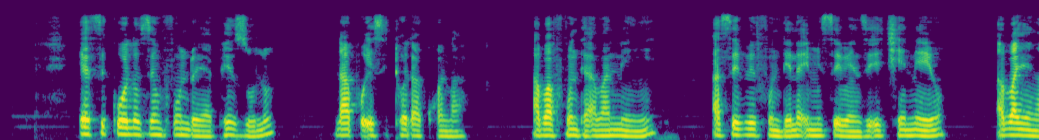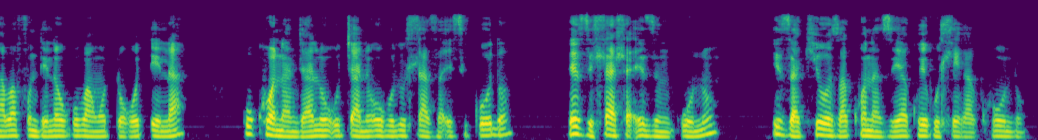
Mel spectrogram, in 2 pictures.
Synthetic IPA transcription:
esiɣɔlɔseɱfundʱɔjapʰezulu | lapʰɔesi̥tʰɔlakʰɔna | a̰βafundʱiaβaneŋi | asɛβefundʱɛlaʔimisɛβend͡zʱiet͡ʃʼijɛnɛjɔ | a̰βaɲɛŋaβafundʱɛlauɣuβaŋɔd̥ʱɔɣɔtʼɛla | ɣukʰɔnand͡ʒʱalɔut͡ʃʼanɛoβuluɬazaʔesiɣɔlɔ | leziɬaɬa̰ʔeziŋkʼulu | izakʰiwɔzakʰɔnazijakʰweɣuɬɛɣakʰuːlu

